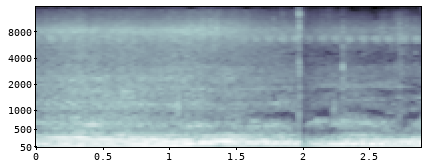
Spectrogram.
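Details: Carbureted XR 200 motorcycle: steady low rev drone with sharp pop as throttle dips; backfiring and lacking power at top end, carburetor checked and cleaned, cause suspected, not confirmed.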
